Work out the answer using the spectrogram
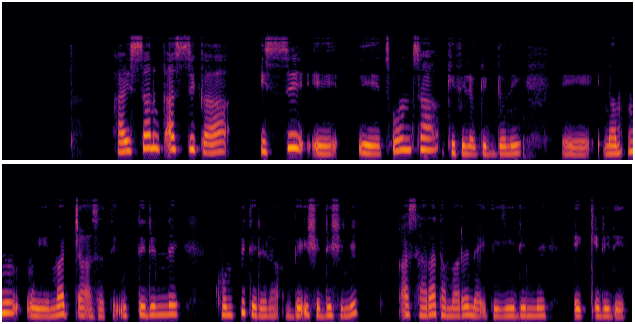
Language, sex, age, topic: Gamo, female, 25-35, government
